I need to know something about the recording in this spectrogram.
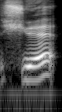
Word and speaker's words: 学: Now the 声母 takes the form of the letter X, but then it's pronounced 西. This one is very hard for people whose mother tongue is English because this sound 西 doesn't exist in English. The 声母 is 西, the 韵母 is 约. It's spelled 西约学, 西约学, as in 学习. So 学, 学, 学, 学.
